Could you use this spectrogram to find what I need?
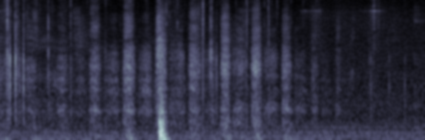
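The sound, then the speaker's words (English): A puppy pants in quick, uneven breathy bursts, with one louder huff near the middle, and no one talking. “You guys want to hear the puppy?”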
